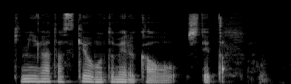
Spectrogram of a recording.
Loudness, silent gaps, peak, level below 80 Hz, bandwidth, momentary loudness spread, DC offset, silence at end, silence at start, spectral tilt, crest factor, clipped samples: -30 LUFS; none; -12 dBFS; -60 dBFS; 12 kHz; 9 LU; under 0.1%; 0.25 s; 0.15 s; -4.5 dB/octave; 18 dB; under 0.1%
